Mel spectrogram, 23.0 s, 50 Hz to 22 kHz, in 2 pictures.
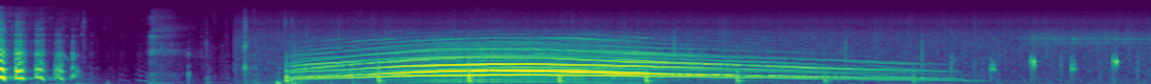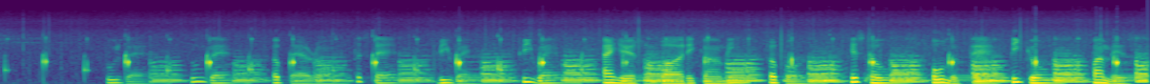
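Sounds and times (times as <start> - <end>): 
speech: 0.0 - 0.6, 12.7 - 23.0
laughter: 0.0 - 2.0
eerie siren-like wail in a spooky song intro: 2.8 - 10.0
sharp evenly spaced taps: 3.0 - 22.9.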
